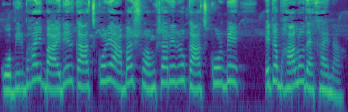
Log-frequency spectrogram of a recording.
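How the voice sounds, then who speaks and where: A man's voice: very high-pitched, moderate pace, darkish tone. A man voicing a chatty, opinionated husband in a cartoon folk tale, with a coaxing manner. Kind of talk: Bengali cartoon fairy-tale voice acting.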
